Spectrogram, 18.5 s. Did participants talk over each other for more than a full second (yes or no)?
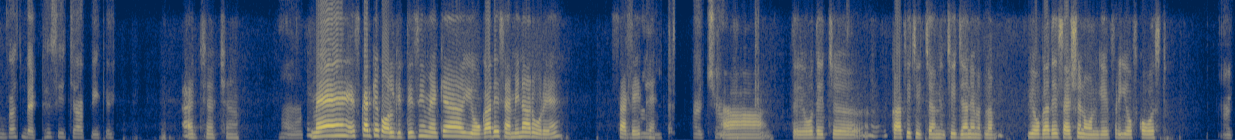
no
